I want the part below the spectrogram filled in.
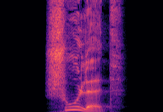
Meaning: second-person plural subjunctive I of schulen
- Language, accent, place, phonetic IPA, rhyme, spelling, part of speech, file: German, Germany, Berlin, [ˈʃuːlət], -uːlət, schulet, verb, De-schulet.ogg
